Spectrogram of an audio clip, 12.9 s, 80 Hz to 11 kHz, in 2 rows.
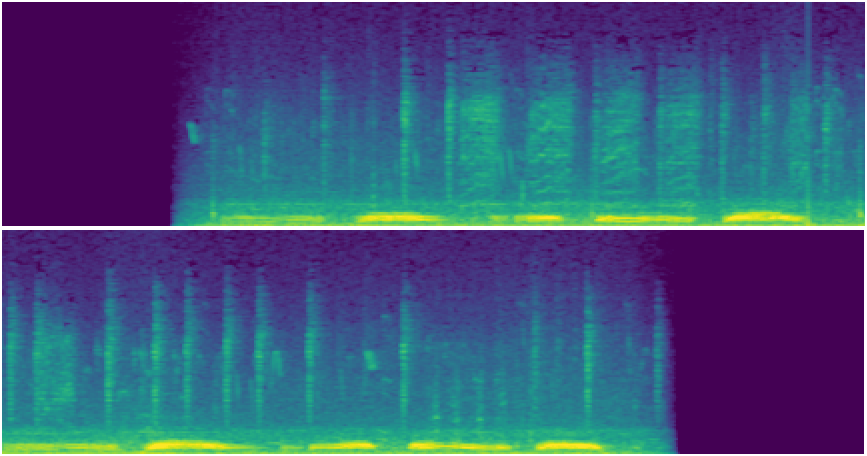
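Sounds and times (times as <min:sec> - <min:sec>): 
bird giving low hollow cooing phrases: 0:01.6 - 0:11.5.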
